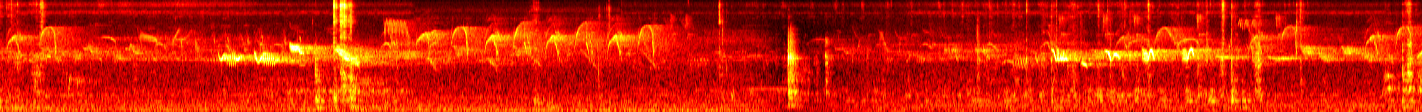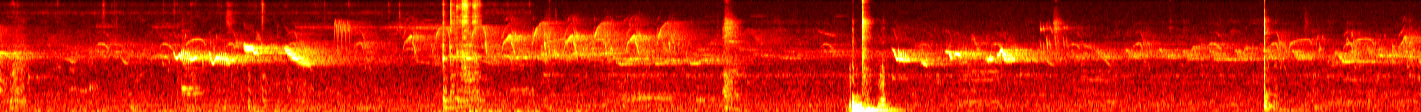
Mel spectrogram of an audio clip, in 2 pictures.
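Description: Small birds chirping in repeated quick bursts, with a single dull thump a little past twenty seconds in.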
